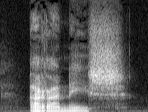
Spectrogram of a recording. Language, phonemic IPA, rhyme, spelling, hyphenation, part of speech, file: Dutch, /ˌaː.raːˈneːs/, -eːs, Aranees, Ara‧nees, adjective / proper noun, Nl-Aranees.ogg
- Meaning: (adjective) Aranese; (proper noun) Aranese (Gascon dialect spoken in Spain)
